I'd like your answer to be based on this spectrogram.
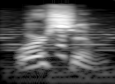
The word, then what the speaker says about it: Worsham: Special thanks to our guest today, Dr. Chris Worsham. – And Dr. Who what now? – Dr. Chris Worsham. Worsham.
